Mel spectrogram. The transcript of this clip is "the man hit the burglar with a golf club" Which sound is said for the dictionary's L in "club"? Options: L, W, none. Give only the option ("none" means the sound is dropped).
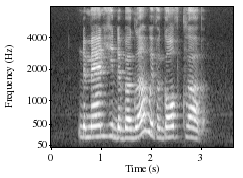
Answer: L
